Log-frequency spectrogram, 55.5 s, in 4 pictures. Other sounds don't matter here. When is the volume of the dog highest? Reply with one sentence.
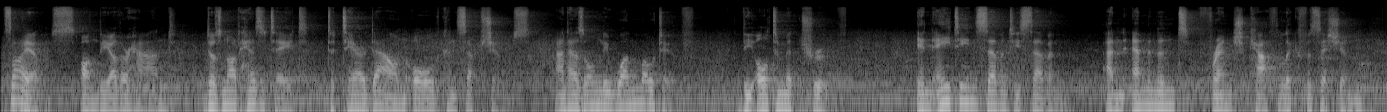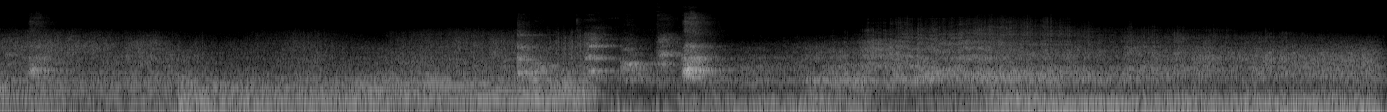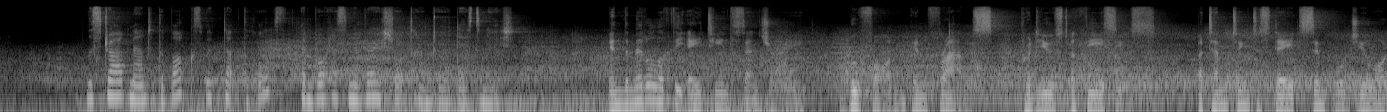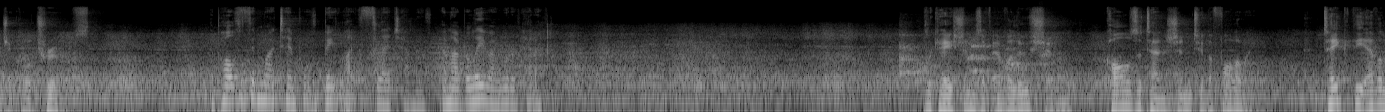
The volume of the dog peaks at 21 seconds.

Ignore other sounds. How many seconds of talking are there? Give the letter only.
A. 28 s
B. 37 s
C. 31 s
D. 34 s
D.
